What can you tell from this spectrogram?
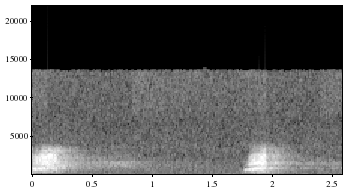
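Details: Side-striped jackal sounding the alarm at the leopardess Watika near Nkorho Bush Lodge, Sabi Sands, bordering Kruger National Park, South Africa, captured on a live camera: two short, husky, rising hoots almost two seconds apart over a quiet background.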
